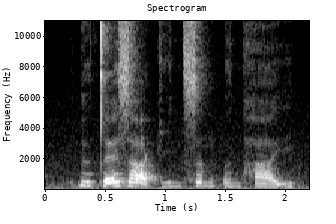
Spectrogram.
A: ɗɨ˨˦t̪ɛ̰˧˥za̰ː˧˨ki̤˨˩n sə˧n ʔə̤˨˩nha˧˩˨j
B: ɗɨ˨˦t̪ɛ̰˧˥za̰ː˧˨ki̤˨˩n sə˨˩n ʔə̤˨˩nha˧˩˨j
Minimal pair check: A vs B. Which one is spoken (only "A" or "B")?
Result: A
